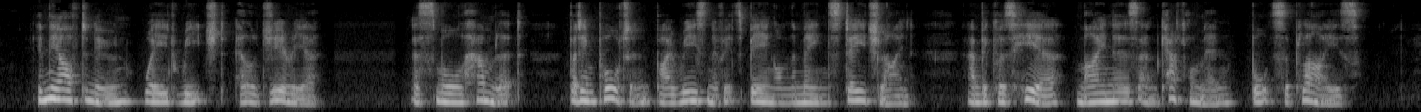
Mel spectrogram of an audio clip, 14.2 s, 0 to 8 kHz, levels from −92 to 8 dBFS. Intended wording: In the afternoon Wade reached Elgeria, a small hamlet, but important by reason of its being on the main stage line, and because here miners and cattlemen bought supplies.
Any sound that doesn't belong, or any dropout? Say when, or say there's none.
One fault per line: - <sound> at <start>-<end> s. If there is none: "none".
none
